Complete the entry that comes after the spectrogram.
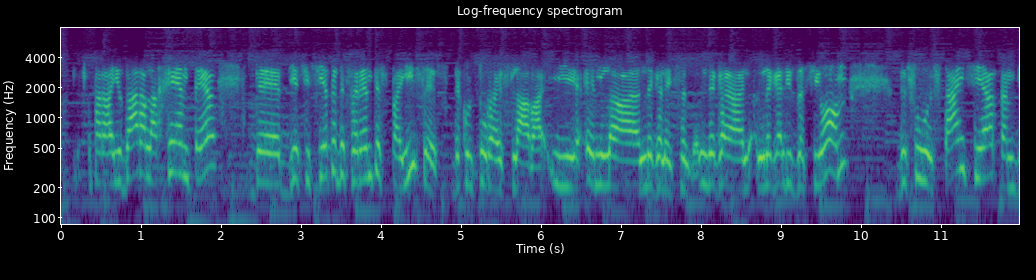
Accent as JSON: {"language": "Spanish", "country": "Ukraine", "second_language": "Spanish", "said": "Soy ucraniana"}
